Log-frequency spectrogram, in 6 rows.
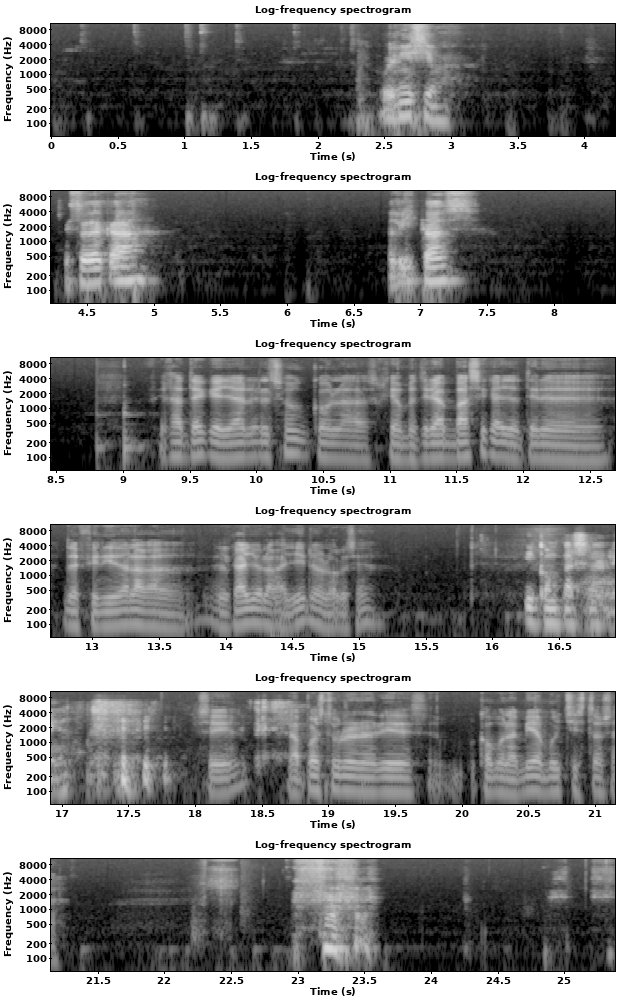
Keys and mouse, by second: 2.7 shift+d, 4.3 r, 5.1 click, 6.8 s, 11.1-14.1 drag, 17.9-19.8 drag, 20.6 click, 21.3-25.2 drag, 25.2 right click.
